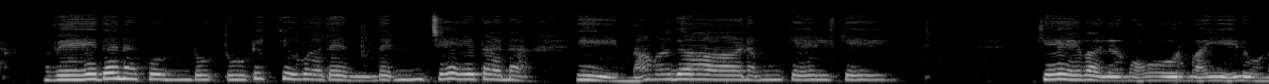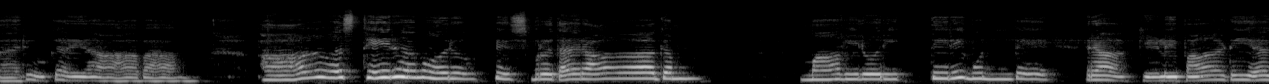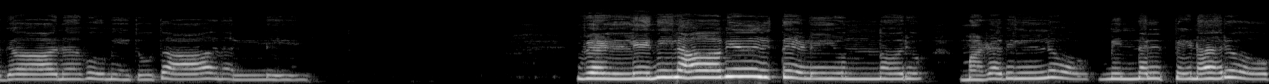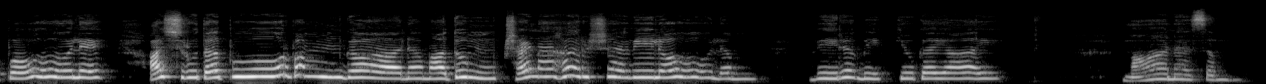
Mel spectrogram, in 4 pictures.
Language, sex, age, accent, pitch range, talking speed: Malayalam, female, 20-39, native, 215-275 Hz, 30 wpm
